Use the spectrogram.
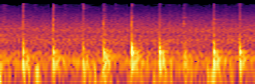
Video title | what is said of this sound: Make Ripped Drywall Look New With These Simple Tips | a hollow spot in here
